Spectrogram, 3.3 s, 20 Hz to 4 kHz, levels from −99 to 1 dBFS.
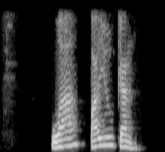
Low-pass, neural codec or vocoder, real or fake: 3.6 kHz; vocoder, 44.1 kHz, 128 mel bands every 512 samples, BigVGAN v2; fake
